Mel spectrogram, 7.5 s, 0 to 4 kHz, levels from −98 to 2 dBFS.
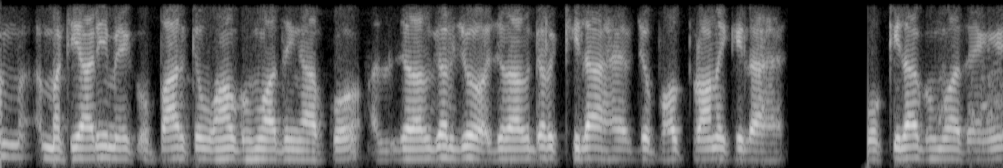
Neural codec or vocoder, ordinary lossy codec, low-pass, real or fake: none; none; 3.6 kHz; real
